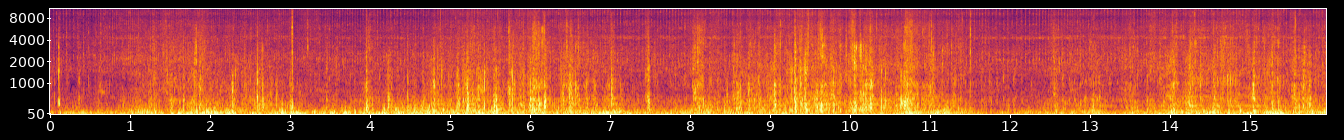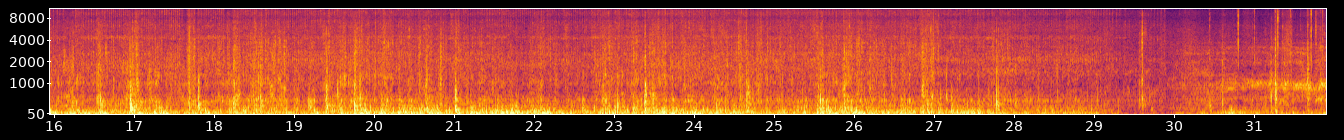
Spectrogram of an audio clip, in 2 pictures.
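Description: Mountain bike riding down a rough, stony singletrack: a heavy rumble of wind on the microphone, with tyres crunching over the ground and the bike rattling and clicking over bumps.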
